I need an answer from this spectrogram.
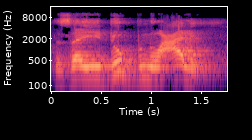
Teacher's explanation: زيد بن علي بلا تنوين، زيد بن علي، التنوين ساقط مع أن الكلمة في حالة الوصل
